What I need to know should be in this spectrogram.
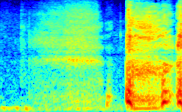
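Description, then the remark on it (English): A soft breathy exhale, then a loud cough burst from a person who is sick, with two or three harsh rapid follow-up hacks, no talking. “Oh, this cough. I cannot shake it.”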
